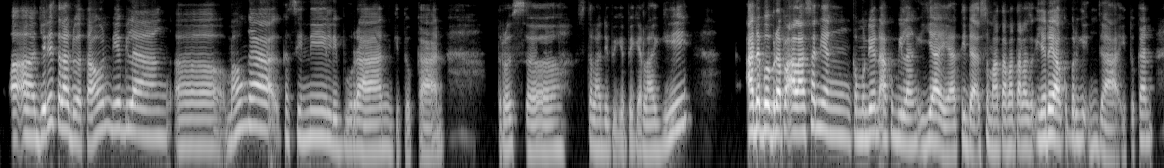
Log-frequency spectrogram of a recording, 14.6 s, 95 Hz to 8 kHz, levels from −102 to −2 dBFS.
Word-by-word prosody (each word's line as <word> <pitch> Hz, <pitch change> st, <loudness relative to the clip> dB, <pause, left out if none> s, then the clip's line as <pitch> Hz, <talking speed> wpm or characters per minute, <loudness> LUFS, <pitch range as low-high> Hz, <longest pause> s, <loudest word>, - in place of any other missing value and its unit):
heeh. 215 Hz, +1 st, +2 dB
Jadi 230 Hz, -, +5 dB
setelah 265 Hz, -3 st, +4 dB
2 190 Hz, -2 st, -3 dB
tahun, 255 Hz, +9 st, -3 dB
dia 265 Hz, +1 st, -1 dB
bilang. 220 Hz, -4 st, -3 dB
Eee, 175 Hz, 0 st, -6 dB, 0.2 s
"Mau 255 Hz, +8 st, -4 dB
nggak, 285 Hz, -3 st, 0 dB
ke 210 Hz, -, -10 dB
sini, 215 Hz, 0 st, -6 dB
liburan?" 165 Hz, -3 st, -5 dB
Gitu -, -, -16 dB
kan. -, -, -7 dB, 0.7 s
Terus, 170 Hz, +2 st, -8 dB
eee, 155 Hz, +1 st, -5 dB, 0.3 s
setelah 165 Hz, -3 st, -8 dB
dipikir-pikir 155 Hz, +1 st, -11 dB
lagi, 190 Hz, -, -5 dB, 0.7 s
ada 250 Hz, +3 st, +10 dB
beberapa 250 Hz, -1 st, +9 dB
alasan 240 Hz, +4 st, +7 dB
yang 225 Hz, -4 st, -3 dB
kemudian 215 Hz, +3 st, 0 dB
aku 225 Hz, +2 st, -3 dB
bilang 185 Hz, -2 st, -2 dB
"iya", 190 Hz, +2 st, +2 dB
ya. 150 Hz, 0 st, -2 dB
Tidak 175 Hz, -2 st, -3 dB
semata-mata 170 Hz, +2 st, -4 dB
langsung, 175 Hz, +3 st, -7 dB
"Iya 205 Hz, -, +1 dB
deh, 225 Hz, -, +9 dB
aku 220 Hz, -, -3 dB
pergi," 200 Hz, -3 st, -7 dB
enggak. 180 Hz, 0 st, -6 dB
Itu -, -, -17 dB
kan, 200 Hz, 0 st, -5 dB
205 Hz, 160 wpm, -23 LUFS, 175-235 Hz, 0.7 s, ada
